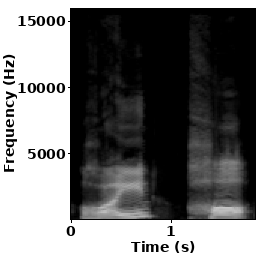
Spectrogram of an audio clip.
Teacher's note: गैन जो कि ऊपरी हलक से निकलता है, खा जो कि ऊपरी हलक से निकलता है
